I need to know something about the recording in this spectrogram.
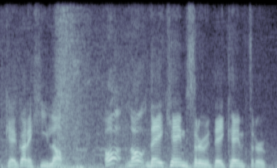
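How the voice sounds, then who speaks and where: A man's voice: high voice, animated, moderate pace, music in the background. A Norwegian man with a slightly British-tinged accent, chatting casually while streaming a game and reading chat, often restarting sentences. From Norway. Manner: chatty, self-deprecating, many restarts. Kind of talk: casual gameplay livestream chat.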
